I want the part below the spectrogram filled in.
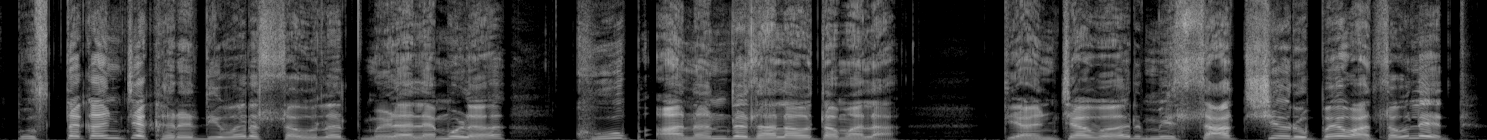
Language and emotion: Marathi, happy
